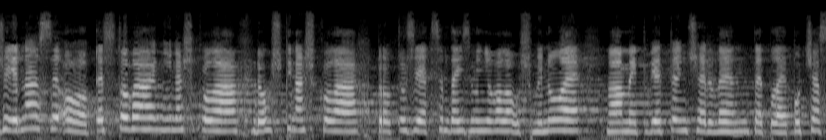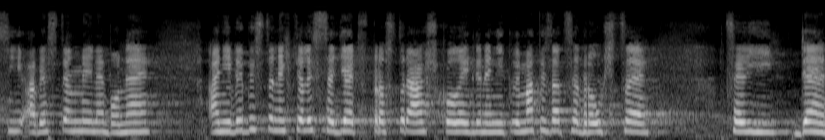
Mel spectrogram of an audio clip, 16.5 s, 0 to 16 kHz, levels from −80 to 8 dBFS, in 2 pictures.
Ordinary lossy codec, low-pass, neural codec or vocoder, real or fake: MP3, 48 kbps; 14.4 kHz; codec, 44.1 kHz, 2.6 kbps, SNAC; fake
